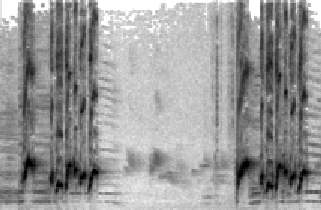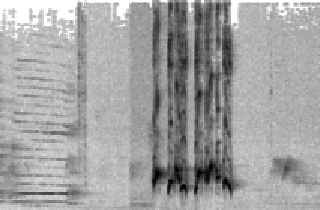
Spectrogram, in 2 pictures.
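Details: Red-whiskered bulbul from Thailand, song used to train young caged birds to copy: three loud whistled phrases about three seconds apart, each a rapid run of rising and falling chirpy notes, with faint steady tones between.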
